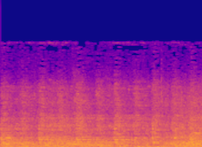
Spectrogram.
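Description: Loud, continuous clatter of temple-procession percussion, with drums and cymbals beating rapidly and without a break.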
